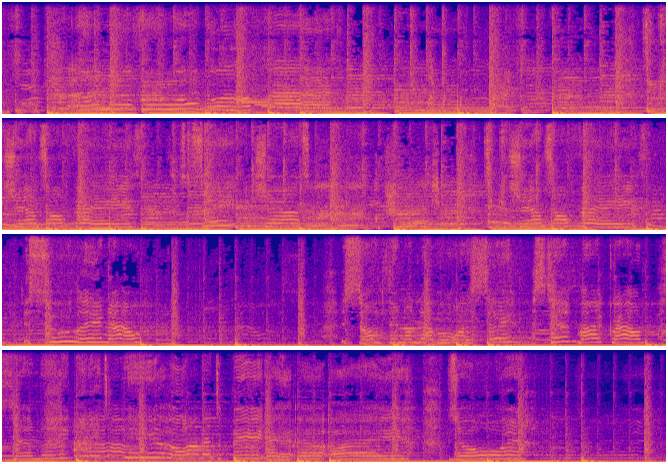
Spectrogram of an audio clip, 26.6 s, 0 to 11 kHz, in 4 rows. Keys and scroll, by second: 0.7 ctrl+z, 1.3 ctrl+z, 12.3 ctrl+x, 17.5 ctrl+c, 19.8 Delete, 20.6 ctrl+v, 24.8 Right, 25.2 Right, 25.3 Up, 25.7 Right.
